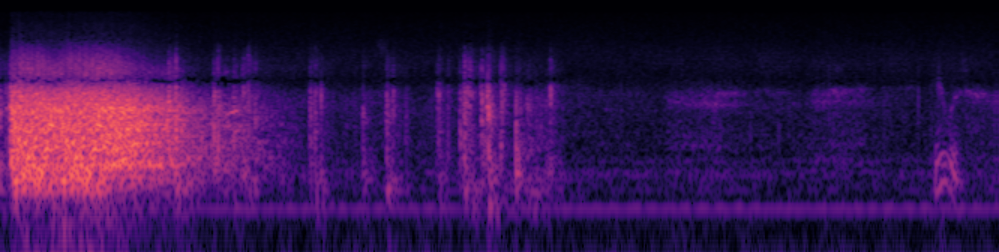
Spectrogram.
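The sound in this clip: A single loud gunshot rings out in a radio western drama, a sharp broad blast opening the scene and decaying over about a second, followed by men talking over a low steady hum.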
